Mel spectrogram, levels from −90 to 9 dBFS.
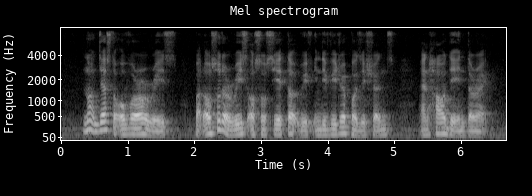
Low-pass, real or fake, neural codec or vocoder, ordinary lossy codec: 7.2 kHz; real; none; none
